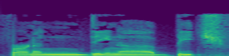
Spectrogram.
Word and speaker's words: Fernandina Beach: Dean in Fernandina Beach, Florida.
